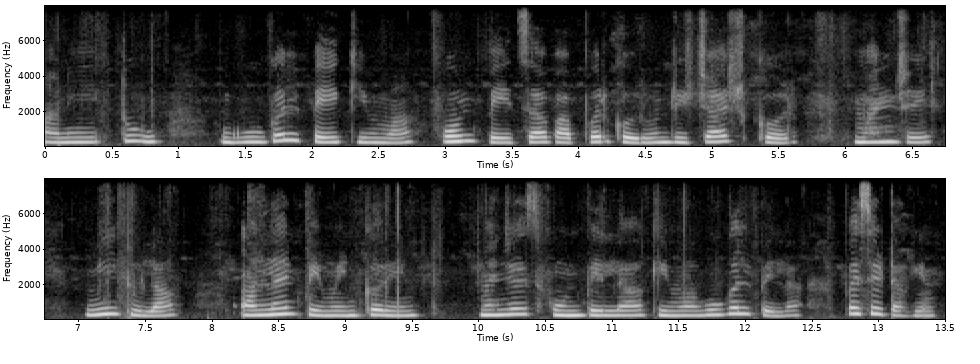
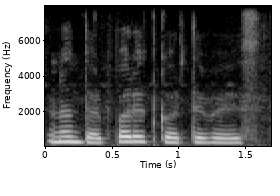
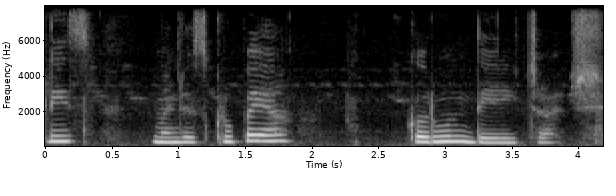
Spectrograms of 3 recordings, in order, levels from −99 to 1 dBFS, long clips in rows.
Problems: none marked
